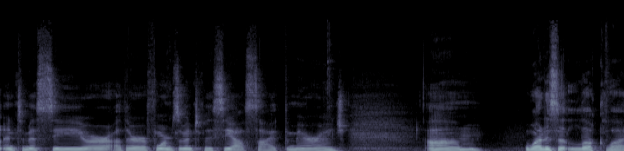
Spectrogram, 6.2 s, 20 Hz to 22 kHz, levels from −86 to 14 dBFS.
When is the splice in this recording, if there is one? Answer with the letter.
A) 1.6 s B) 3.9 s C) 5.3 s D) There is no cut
C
